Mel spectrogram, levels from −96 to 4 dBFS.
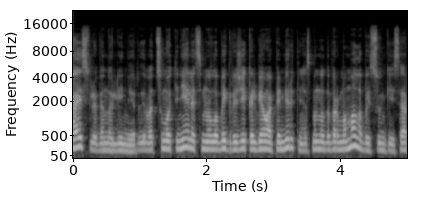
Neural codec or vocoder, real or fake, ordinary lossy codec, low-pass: vocoder, 44.1 kHz, 128 mel bands every 512 samples, BigVGAN v2; fake; Opus, 64 kbps; 14.4 kHz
